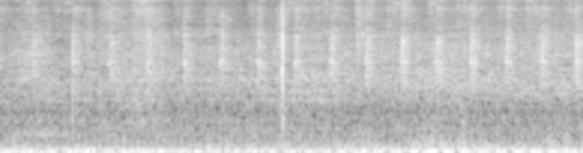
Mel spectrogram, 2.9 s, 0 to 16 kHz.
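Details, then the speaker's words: 2006 GMC Sierra 2500HD, headed for the junkyard, engine knocking: rough idle with a deep rumble and a tapping knock about three times a second, nearly stalling. Crank sensor code stored; a new crank sensor is planned. "i'll start her up here knocking away"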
